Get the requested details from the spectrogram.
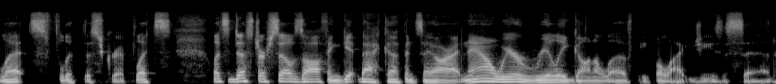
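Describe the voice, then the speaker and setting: A fairly low-pitched man with a Southern US accent and lively intonation at a moderate pace, in a dry, close sound with no echo on a very clean recording with a silent background. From Alabama. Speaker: mental health advocate. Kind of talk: casual chat.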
